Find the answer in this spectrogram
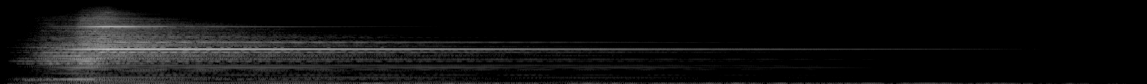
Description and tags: Bowed cymbal recorded with Rode NT 5 Mics in the Studio. Editing with REAPER.
paiste, special, hit, zildjian, cymbals, crash, ride, drums, meinl, china, metal, splash, bowed, bell, sabian, cymbal, percussion, groove, beat, one-shot, sample, drum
